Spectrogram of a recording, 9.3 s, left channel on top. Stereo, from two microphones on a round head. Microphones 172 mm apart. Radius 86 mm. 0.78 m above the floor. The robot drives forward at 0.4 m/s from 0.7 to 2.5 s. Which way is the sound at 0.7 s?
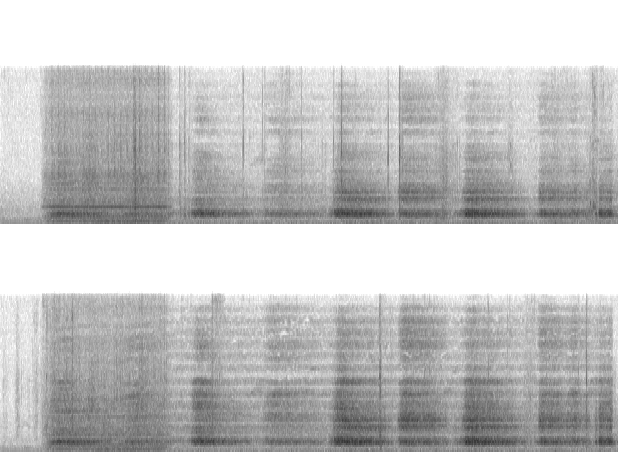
80° right.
